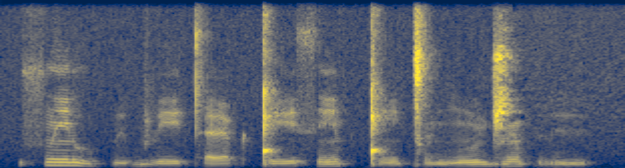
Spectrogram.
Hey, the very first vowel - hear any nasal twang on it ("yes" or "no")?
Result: yes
